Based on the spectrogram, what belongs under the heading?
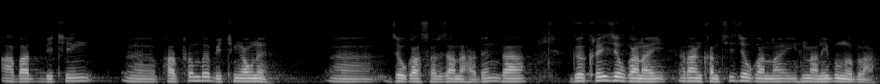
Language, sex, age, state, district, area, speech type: Bodo, male, 30-45, Assam, Udalguri, urban, spontaneous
